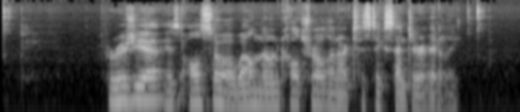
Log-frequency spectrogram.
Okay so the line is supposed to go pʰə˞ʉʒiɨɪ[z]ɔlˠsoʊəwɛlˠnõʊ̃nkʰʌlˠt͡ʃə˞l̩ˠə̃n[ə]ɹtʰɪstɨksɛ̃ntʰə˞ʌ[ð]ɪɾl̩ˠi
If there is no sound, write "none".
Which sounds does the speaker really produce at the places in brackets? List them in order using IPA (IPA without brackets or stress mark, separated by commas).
z, ɑ, v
